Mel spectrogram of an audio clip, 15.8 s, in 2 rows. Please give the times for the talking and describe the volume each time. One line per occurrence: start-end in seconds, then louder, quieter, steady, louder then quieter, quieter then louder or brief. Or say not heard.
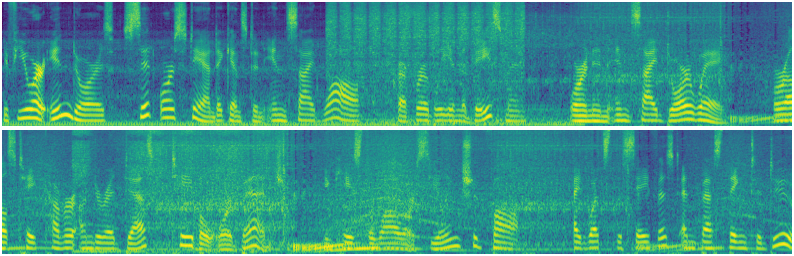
0.0-15.7 steady.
